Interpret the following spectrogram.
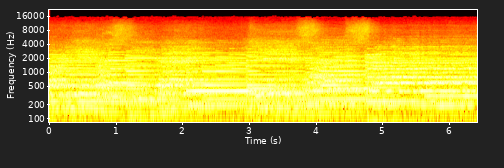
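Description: Congregation singing a hymn together, many voices holding long, steady notes, with keyboard accompaniment.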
